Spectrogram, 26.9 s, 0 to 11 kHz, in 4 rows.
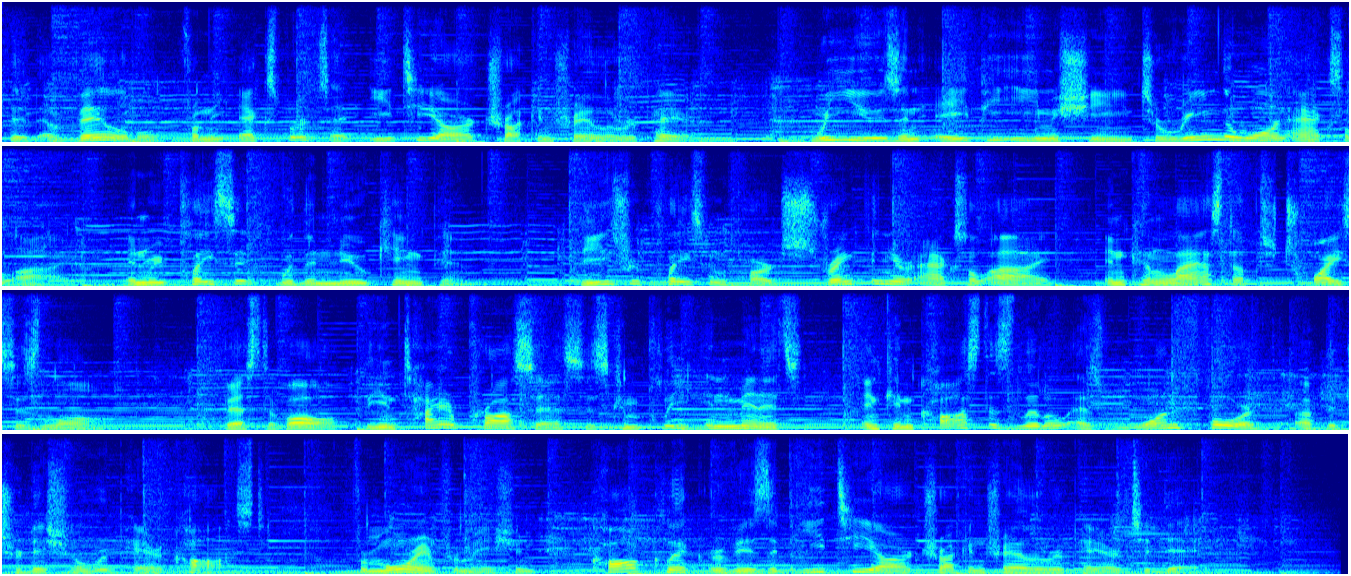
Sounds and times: Speech: 0.0s - 14.0s, 14.6s - 26.3s
Music: 0.0s - 26.9s.

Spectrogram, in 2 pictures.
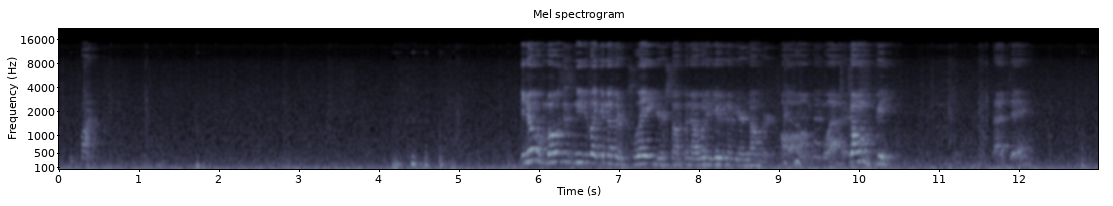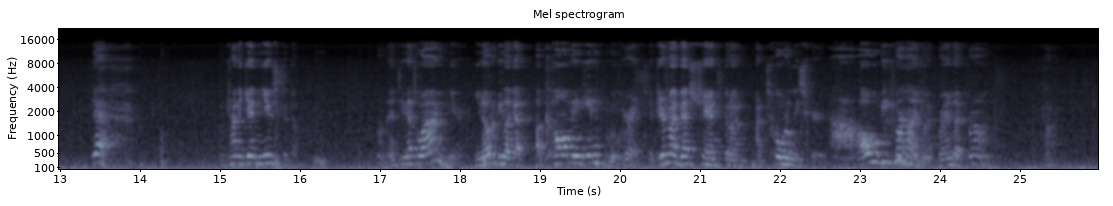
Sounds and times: Speech: 0.2s - 0.6s, 5.8s - 10.5s, 11.7s - 12.2s, 13.4s - 14.0s, 15.0s - 16.0s, 17.0s - 25.5s.

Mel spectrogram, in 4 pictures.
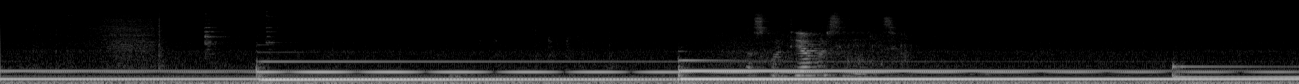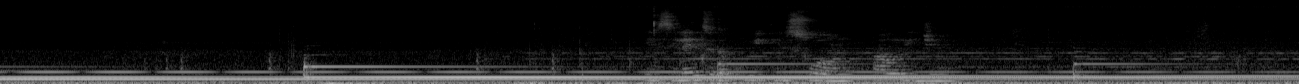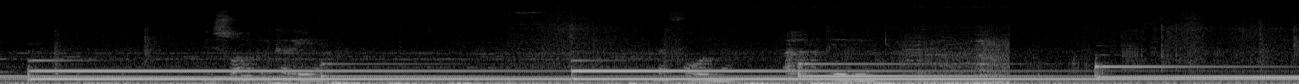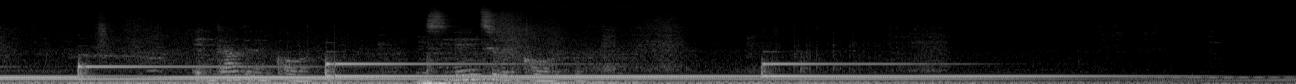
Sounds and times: Singing bowl: 0.0s - 51.9s
Speech: 7.4s - 9.2s, 19.4s - 22.6s, 28.1s - 29.5s, 32.6s - 34.9s, 40.9s - 42.2s, 43.2s - 44.9s.

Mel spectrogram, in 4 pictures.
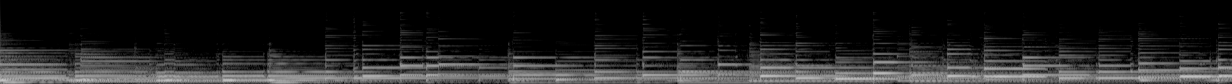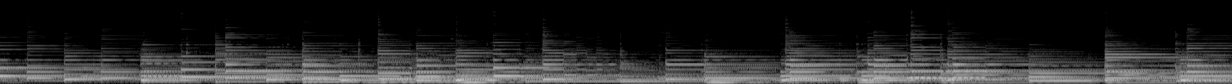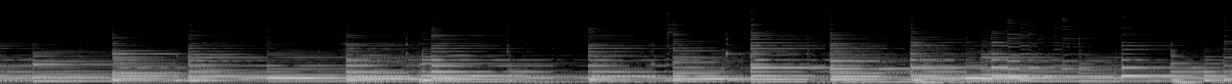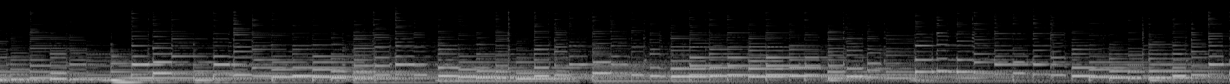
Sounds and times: Acoustic guitar: 0.0s - 49.2s
Strum: 0.0s - 49.2s.

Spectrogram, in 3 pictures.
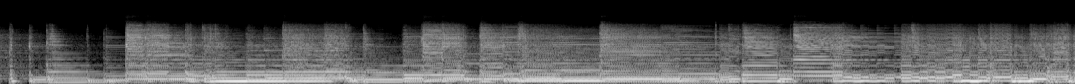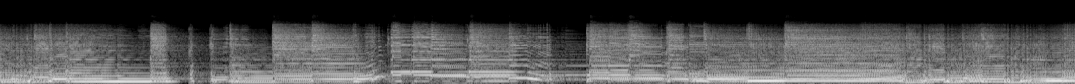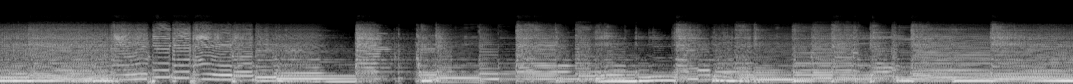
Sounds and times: Electric guitar: 0.0s - 32.2s.

